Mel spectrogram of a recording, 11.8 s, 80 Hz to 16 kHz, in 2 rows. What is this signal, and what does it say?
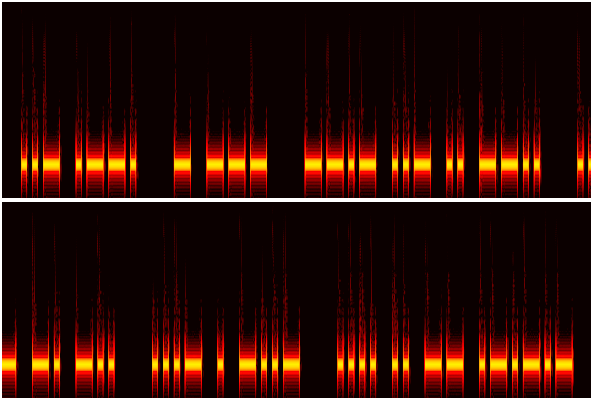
Morse code, heard as a keyed tone, about 22 wpm, 700 Hz. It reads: UP TO QUIZ AND VEX HIM.
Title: Pangram Challenge v2 - 22wpm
